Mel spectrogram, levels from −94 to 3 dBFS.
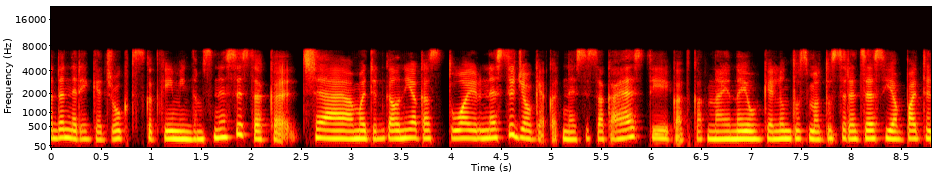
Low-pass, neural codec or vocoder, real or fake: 7.2 kHz; codec, 16 kHz, 1 kbps, X-Codec, WavLM features, trained on Multilingual LibriSpeech; fake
